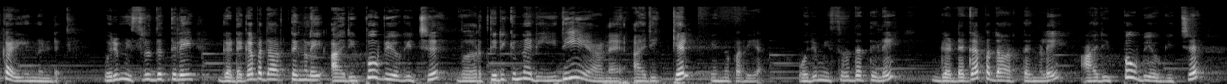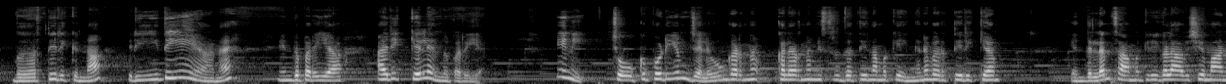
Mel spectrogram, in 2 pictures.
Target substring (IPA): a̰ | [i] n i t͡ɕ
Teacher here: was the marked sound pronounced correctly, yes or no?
yes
